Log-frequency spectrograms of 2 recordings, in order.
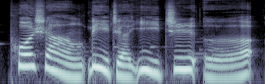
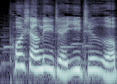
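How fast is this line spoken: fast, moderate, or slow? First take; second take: slow; fast. First: It is spoken slowly and carefully. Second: It is spoken quickly. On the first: "大家记得要尽可能的把语速放慢" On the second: "当然后续你还可以再加快语速。"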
